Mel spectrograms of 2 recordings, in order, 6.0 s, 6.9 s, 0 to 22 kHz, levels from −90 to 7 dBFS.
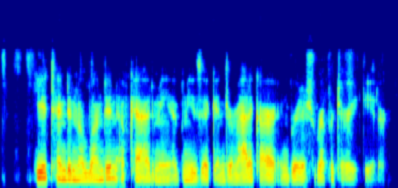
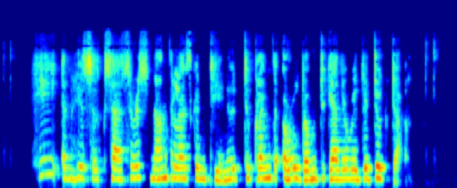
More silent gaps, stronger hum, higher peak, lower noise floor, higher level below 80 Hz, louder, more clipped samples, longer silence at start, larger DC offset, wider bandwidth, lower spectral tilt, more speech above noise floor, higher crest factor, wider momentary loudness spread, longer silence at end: neither; neither; about the same, -4 dBFS vs -4 dBFS; second, -50 dBFS vs -54 dBFS; about the same, -66 dBFS vs -70 dBFS; about the same, -23 LUFS vs -22 LUFS; neither; second, 0.05 s vs 0.5 s; neither; second, 7.4 kHz vs 11.5 kHz; first, -6.5 dB/octave vs -4.5 dB/octave; second, 27 dB vs 32 dB; about the same, 20 dB vs 18 dB; about the same, 11 LU vs 10 LU; second, 0.2 s vs 0.75 s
